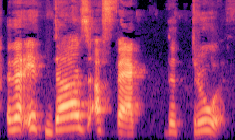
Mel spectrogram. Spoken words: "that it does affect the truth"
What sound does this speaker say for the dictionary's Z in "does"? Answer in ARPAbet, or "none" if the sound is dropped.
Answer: Z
